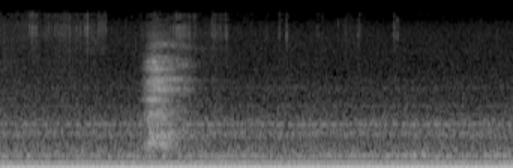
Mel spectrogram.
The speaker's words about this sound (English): I'm about to sneeze. Hang on.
